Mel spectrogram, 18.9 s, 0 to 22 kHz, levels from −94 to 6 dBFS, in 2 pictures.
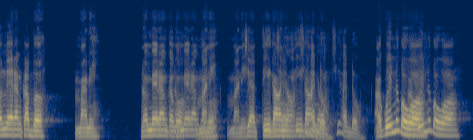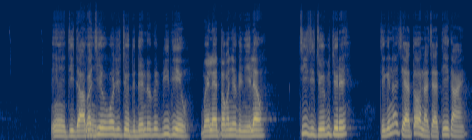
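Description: At 0.45 to 0.55 s a lost packet rebuilt from error correction passes by with no gap. About 60 ms of speech, which fits three 20 ms packets, plays from the low-bitrate backup copy carried in the following packet. That stretch turns briefly rougher and noisier. Ordinary packet-loss concealment would instead smear or repeat the preceding sound. Here the actual speech content survives, only at reduced fidelity.

From 3.46 s to 11.48 s, starting just before "wochi chuwo ti dendo", a doubled audio track runs underneath. A second full-band copy of the speech trails roughly 0.7 s behind, about 5 dB quieter. It most likely comes from a slower second capture path. It starts and stops abruptly and has no decaying tail or room colour. That separates it from acoustic echo or reverb, which would fade and sound filtered.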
